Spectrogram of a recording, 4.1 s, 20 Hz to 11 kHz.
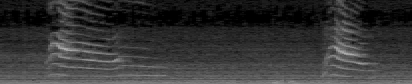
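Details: Two shrill kitten meows, each climbing sharply then tapering downward, from rescued kittens snuggling on a lap during drying after a shampoo on day 16; a continuous hairdryer hum fills the background.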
